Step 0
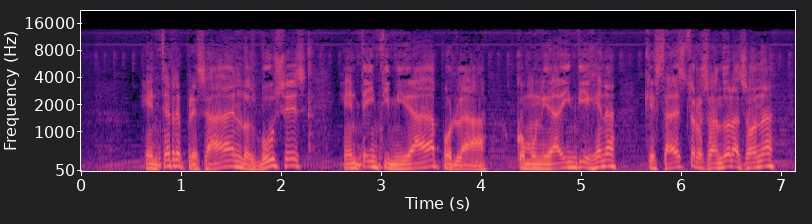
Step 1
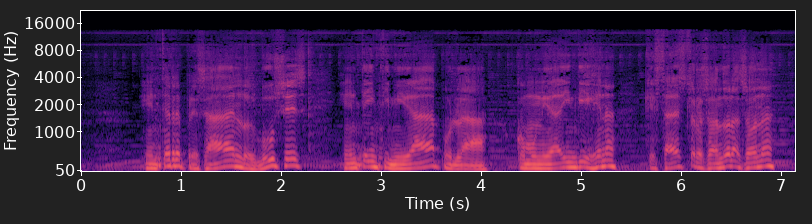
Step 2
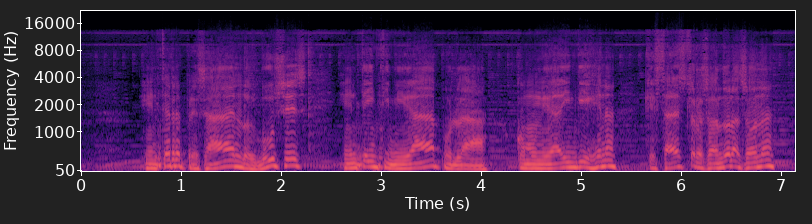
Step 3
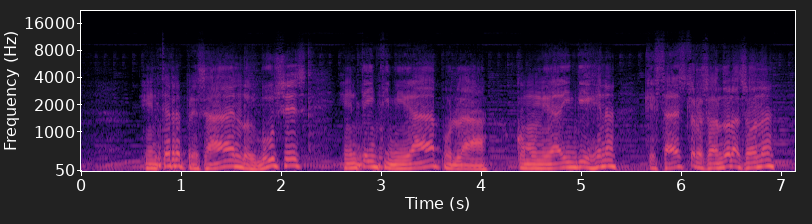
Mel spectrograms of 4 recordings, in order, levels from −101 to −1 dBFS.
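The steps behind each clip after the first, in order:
harmonic and percussive parts rebalanced percussive −14 dB; level −6 dB
soft clipping −35.5 dBFS, distortion −14 dB; level +3 dB
head-to-tape spacing loss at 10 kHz 22 dB; level +1 dB

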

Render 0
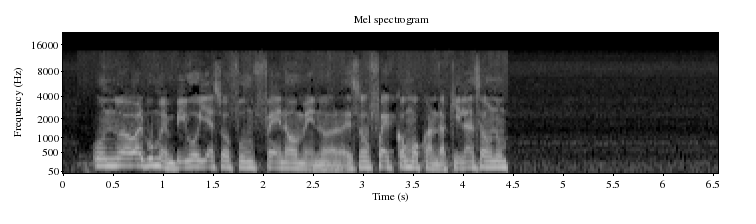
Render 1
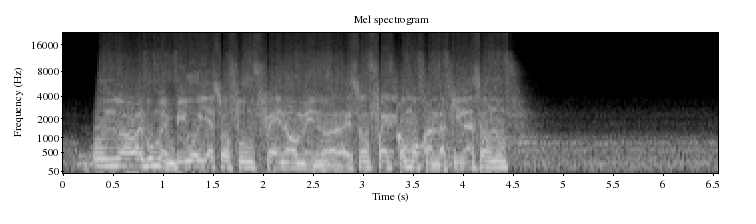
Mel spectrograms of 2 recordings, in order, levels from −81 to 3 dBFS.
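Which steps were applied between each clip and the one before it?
low-pass that shuts in the quiet parts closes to 400 Hz, open at −24 dBFS
mid-hump overdrive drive 36 dB, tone 1,200 Hz, clips at −16.5 dBFS
level +6 dB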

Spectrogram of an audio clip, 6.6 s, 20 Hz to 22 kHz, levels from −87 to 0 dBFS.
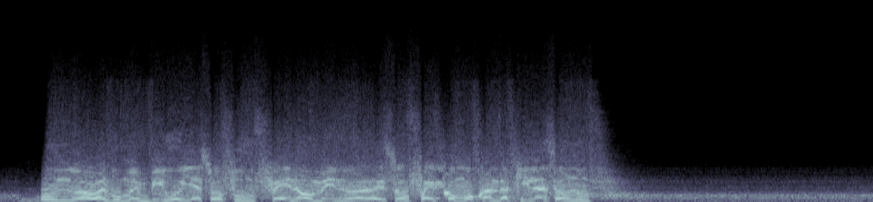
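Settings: resonant band-pass 1,500 Hz, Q 0.62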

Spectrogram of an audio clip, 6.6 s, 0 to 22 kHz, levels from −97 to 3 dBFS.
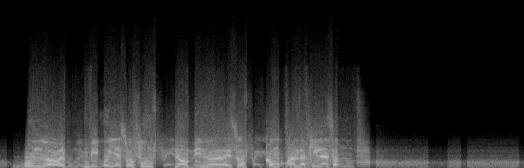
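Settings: gate pattern "x.xxxxxxxx...x" 185 BPM −12 dB
level −4.5 dB

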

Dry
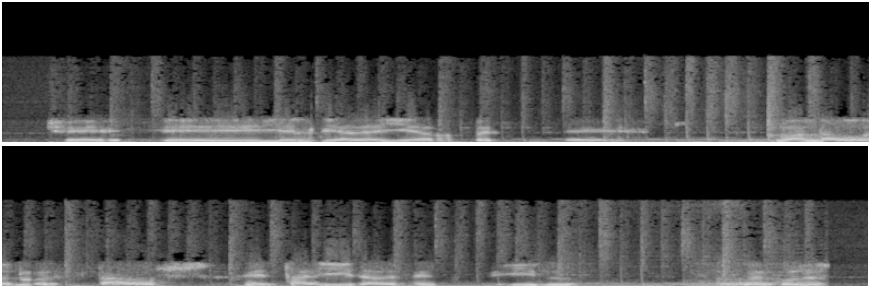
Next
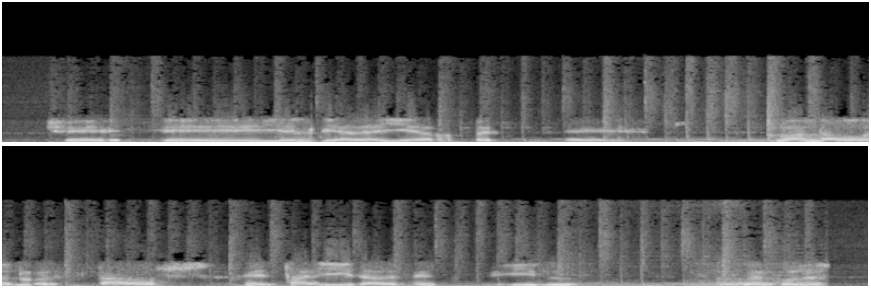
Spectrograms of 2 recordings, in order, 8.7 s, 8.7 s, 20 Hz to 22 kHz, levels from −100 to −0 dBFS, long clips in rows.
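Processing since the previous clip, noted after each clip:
parametric band 11,000 Hz −4 dB 0.76 octaves
level +4 dB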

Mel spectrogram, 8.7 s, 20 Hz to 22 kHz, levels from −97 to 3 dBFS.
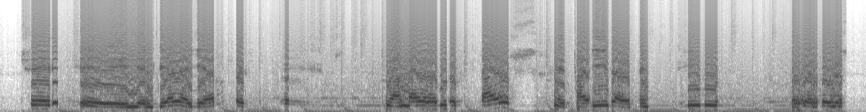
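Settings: each half-wave held at its own peak
output level in coarse steps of 18 dB
level −5.5 dB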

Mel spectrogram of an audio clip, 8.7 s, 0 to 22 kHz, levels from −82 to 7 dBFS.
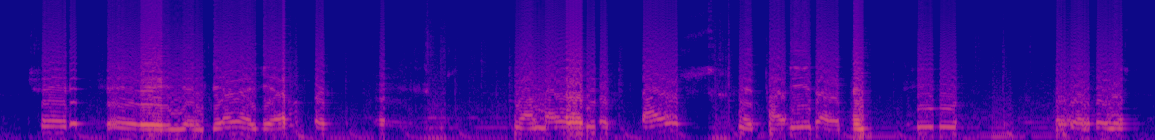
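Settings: tuned comb filter 120 Hz, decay 0.25 s, harmonics all, mix 50%
square-wave tremolo 0.94 Hz, depth 60%, duty 15%
level −3 dB

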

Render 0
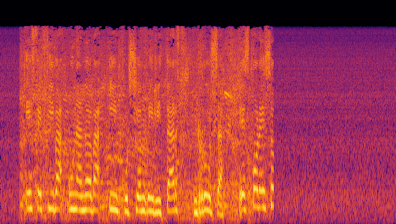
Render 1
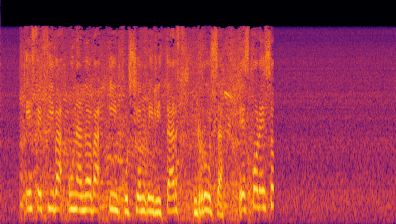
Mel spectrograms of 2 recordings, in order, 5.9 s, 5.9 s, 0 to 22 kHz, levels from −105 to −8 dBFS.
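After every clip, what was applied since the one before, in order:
upward compression, threshold −40 dBFS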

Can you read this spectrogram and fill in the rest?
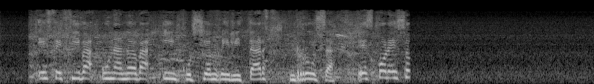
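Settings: no processing that can be heard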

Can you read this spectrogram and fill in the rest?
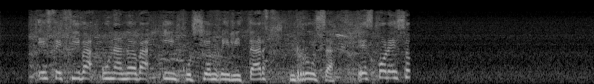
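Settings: high-shelf EQ 7,800 Hz +4 dB
level −5 dB

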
